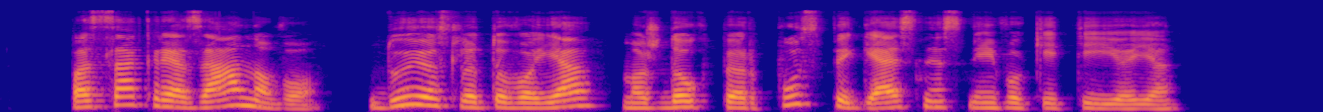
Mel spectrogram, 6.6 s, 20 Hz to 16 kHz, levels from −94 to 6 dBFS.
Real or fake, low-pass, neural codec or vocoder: real; 10.8 kHz; none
